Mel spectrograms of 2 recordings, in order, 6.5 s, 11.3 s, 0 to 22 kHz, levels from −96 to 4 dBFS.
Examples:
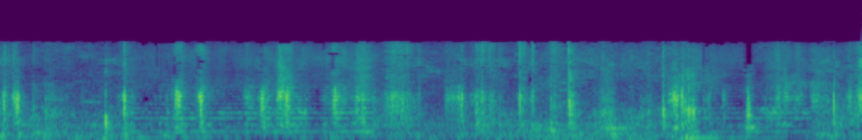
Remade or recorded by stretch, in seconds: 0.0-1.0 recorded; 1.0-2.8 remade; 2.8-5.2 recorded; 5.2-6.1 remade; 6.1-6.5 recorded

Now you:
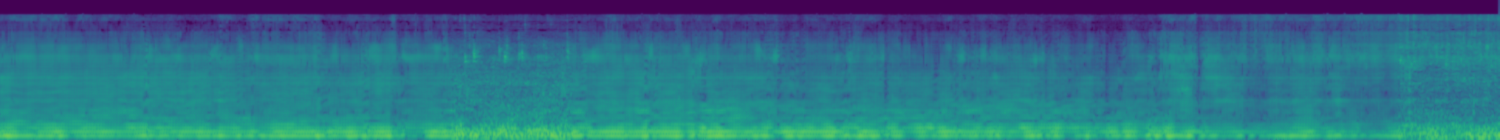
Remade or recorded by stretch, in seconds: 0.0-3.4 remade; 3.4-4.3 recorded; 4.3-10.5 remade; 10.5-11.3 recorded

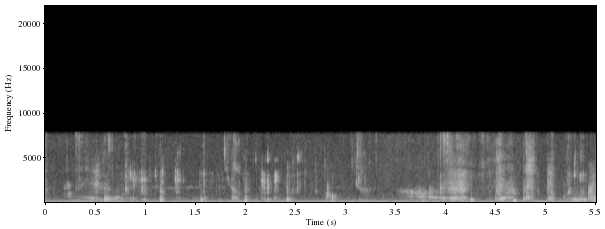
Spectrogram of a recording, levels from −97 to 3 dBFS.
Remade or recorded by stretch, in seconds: 0.0-1.5 remade; 1.5-2.6 recorded; 2.6-5.5 remade

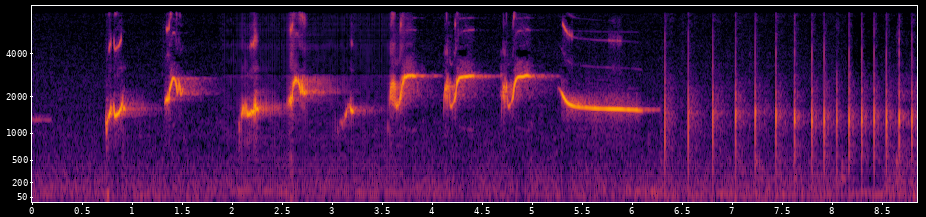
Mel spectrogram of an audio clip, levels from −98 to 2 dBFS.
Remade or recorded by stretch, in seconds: 0.0-1.9 recorded; 1.9-3.8 remade; 3.8-8.9 recorded

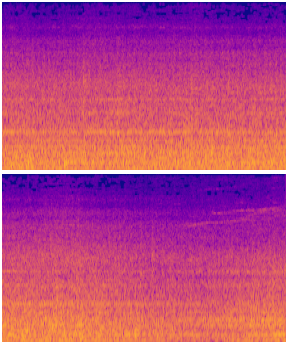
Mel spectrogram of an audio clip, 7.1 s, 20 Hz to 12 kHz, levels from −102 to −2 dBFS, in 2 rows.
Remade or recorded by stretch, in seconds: 0.0-2.0 remade; 2.0-6.3 recorded; 6.3-7.1 remade

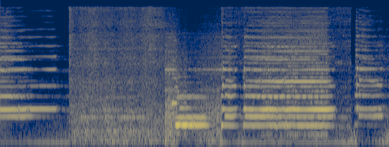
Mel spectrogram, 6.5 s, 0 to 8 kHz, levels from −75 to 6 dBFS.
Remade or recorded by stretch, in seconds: 0.0-0.5 remade; 0.5-3.0 recorded; 3.0-4.9 remade; 4.9-5.6 recorded; 5.6-6.5 remade

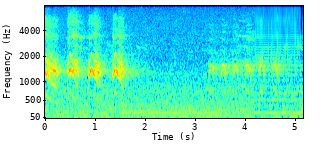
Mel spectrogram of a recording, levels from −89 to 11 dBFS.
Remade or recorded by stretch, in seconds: 0.0-4.2 recorded; 4.2-5.2 remade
